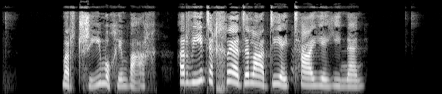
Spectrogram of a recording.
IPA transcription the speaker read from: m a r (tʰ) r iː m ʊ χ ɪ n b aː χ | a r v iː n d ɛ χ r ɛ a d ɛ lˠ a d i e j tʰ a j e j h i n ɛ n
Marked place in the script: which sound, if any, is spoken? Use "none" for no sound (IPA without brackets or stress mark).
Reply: tʰ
